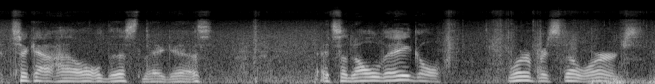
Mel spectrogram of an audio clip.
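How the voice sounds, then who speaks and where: Long, frequent pauses break up very slow speech. Background noise is noticeable throughout. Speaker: boat mechanic. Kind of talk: tutorial. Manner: halting; casual, thinking aloud.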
